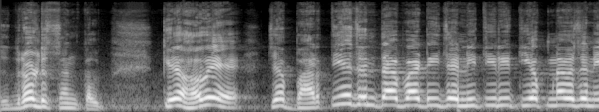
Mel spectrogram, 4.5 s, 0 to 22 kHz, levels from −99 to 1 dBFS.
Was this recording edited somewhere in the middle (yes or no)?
no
